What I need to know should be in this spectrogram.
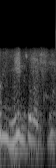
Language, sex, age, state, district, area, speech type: Telugu, male, 18-30, Telangana, Nalgonda, rural, conversation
